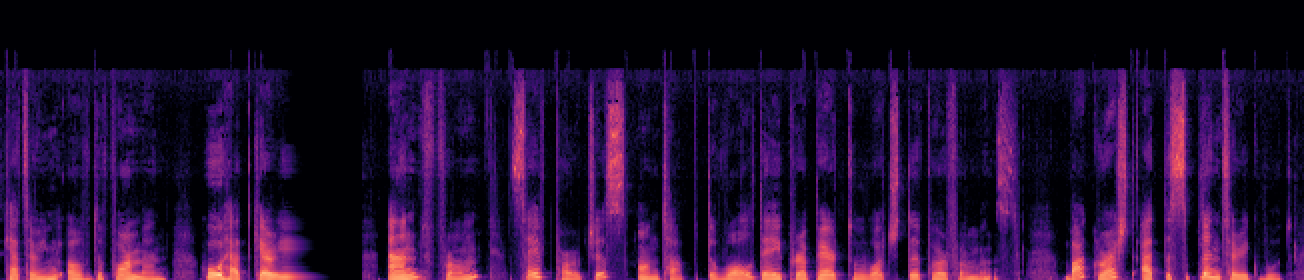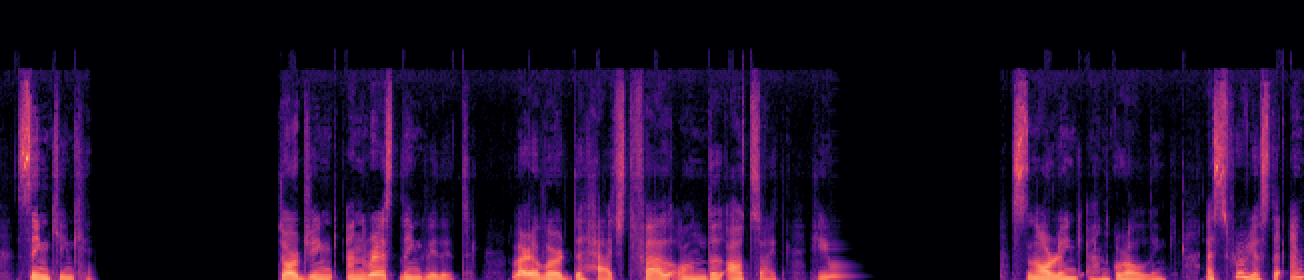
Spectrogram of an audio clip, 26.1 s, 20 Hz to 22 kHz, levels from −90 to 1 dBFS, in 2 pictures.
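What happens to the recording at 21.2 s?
Short concealed packet loss hits twice, at 21.20–21.23 s and 21.27–21.31 s. Each time, a packet arrives too late and the decoder extrapolates the preceding audio, leaving a brief smear or wobble.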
